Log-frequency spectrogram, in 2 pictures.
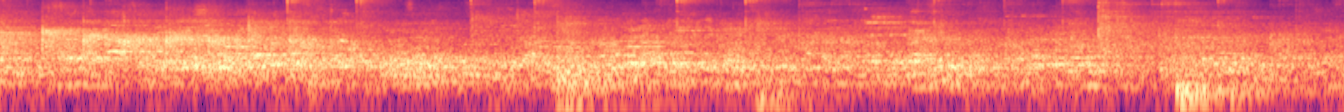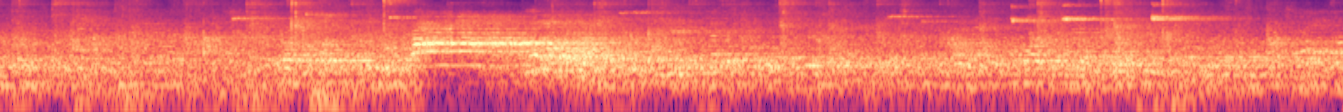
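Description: Table tennis balls click against paddles and tables in a large echoing hall.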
